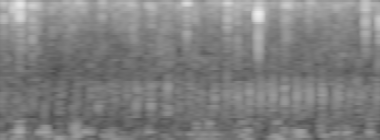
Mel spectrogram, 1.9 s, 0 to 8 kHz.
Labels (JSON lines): {"label": "biophony, rattle", "recorder": "SoundTrap 500"}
